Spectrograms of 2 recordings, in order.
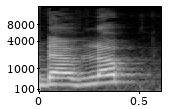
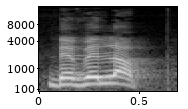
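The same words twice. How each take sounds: First: "develop" squeezed into two syllables, DEV-lop; wrong-example "develop", said as DEV-lop; mispronounced develop. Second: "develop" in three syllables, de-VE-lop; corrected develop. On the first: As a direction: drop the middle vowel of "develop": DEV-lop. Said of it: "it's not develop". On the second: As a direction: give "develop" its full middle VE. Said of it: "it's develop". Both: Shown as a demonstration.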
